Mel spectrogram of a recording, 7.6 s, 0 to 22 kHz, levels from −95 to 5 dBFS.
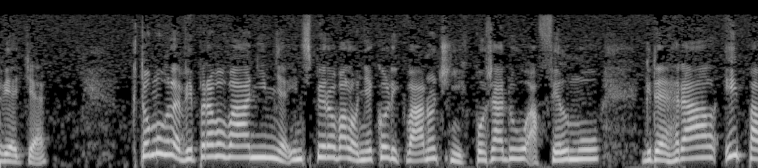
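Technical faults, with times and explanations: Throughout, overdone noise removal: aggressive noise reduction pulls bands near the noise floor down to nothing, leaving a lowered background with twinkling specks.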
